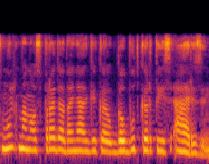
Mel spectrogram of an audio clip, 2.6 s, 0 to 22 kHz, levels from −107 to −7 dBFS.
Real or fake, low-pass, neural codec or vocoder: real; 9.9 kHz; none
